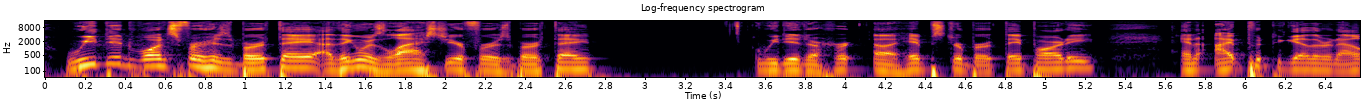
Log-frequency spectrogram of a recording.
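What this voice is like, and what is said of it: Usual voice. Nothing is said of it.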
